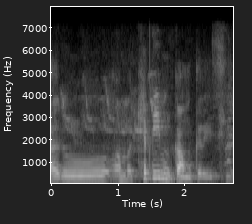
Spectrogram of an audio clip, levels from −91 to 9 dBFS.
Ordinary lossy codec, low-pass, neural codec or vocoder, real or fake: none; 7.2 kHz; none; real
